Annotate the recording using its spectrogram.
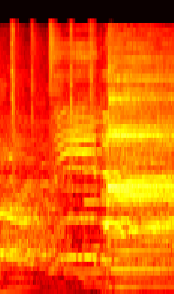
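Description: Three young women singing together in harmony, holding long notes, stepping up to a louder, higher held chord about one and a half seconds in.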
